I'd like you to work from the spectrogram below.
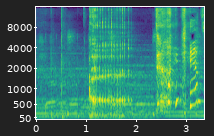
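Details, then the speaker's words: Woman burping during a live stream after drinking a carbonated drink: several loud, drawn-out burps in quick succession, with background music and a brief voice. Finding: burping. "burping I'm drinking carbonation"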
